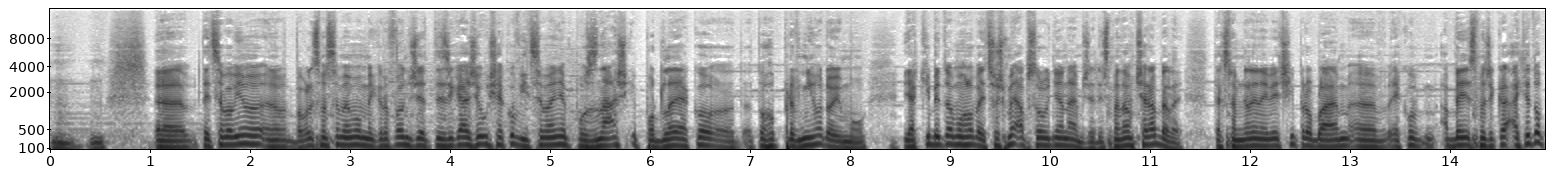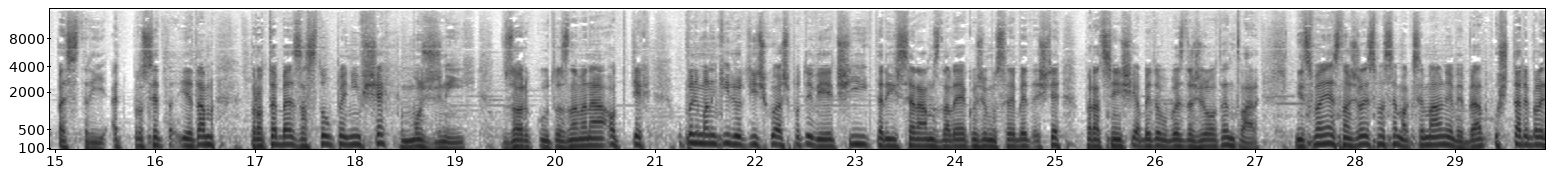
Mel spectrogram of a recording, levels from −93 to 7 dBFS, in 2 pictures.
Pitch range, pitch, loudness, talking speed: 125-160 Hz, 140 Hz, -13 LUFS, 195 wpm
